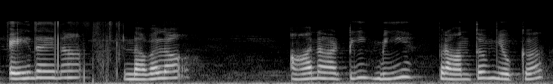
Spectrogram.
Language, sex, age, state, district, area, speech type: Telugu, female, 18-30, Telangana, Jagtial, rural, spontaneous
